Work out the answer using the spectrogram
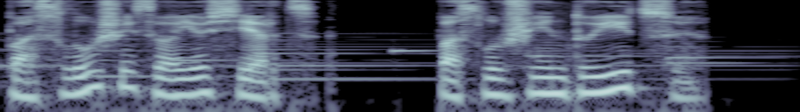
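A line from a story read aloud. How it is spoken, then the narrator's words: Soft, gentle. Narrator (Russian): мягко сказала Элитарина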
